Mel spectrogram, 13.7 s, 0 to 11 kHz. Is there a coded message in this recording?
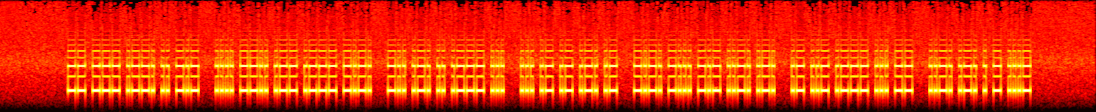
Yes: Morse code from 0.8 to 13.0 s, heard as a keyed tone, machine-sent, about 39 wpm, 510 Hz. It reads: MOPIK HZWJC DRIJS SAARA CBKFR AUJSM FRETV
